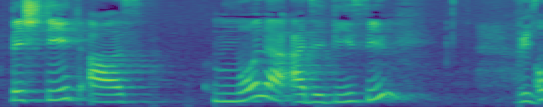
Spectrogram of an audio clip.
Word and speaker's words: Mola Adebisi: Äh, Mola Adebisi komplett richtig ausgesprochen.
